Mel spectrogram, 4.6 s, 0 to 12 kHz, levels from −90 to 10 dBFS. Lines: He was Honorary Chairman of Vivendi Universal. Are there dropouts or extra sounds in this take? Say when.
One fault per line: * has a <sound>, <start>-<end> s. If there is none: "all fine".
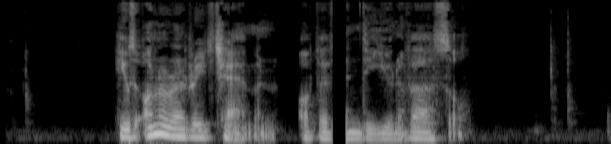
* has a dropout, 2.5-2.6 s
